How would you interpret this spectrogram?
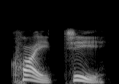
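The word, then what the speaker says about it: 会计: and G are both pronounced with a falling tone also known as the fourth tone let's hear you say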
